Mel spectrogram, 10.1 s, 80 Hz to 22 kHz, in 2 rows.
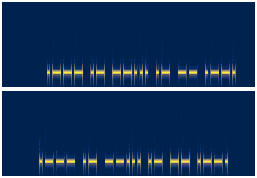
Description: Morse code, heard as a keyed tone, about 22 wpm, 700 Hz. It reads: JA7AMP JA7AMP
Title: DXCC-100 Call Signs - 6 Characters - Repeated 3x - 22wpm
